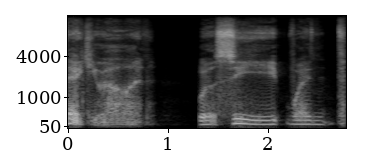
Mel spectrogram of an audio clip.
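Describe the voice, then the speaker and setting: A man puts on a character voice at a medium pitch. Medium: read story.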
